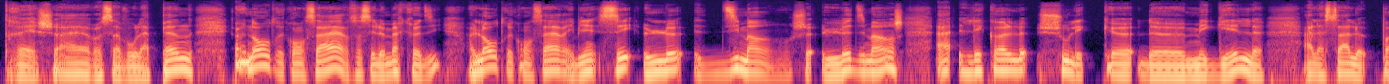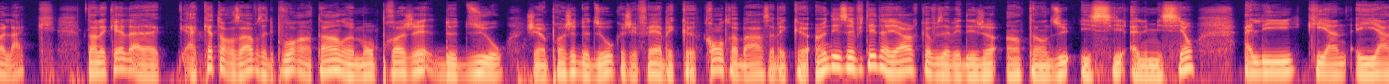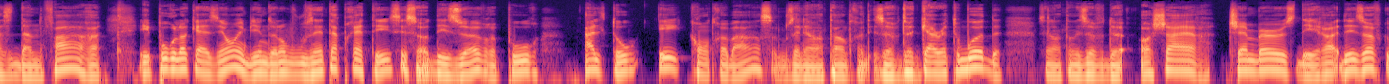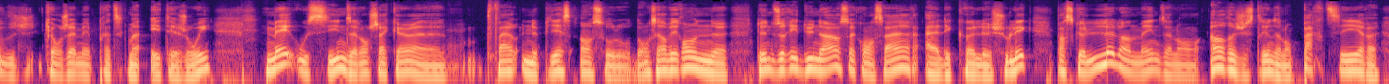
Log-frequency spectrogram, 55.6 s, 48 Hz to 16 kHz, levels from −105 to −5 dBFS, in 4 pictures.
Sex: male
